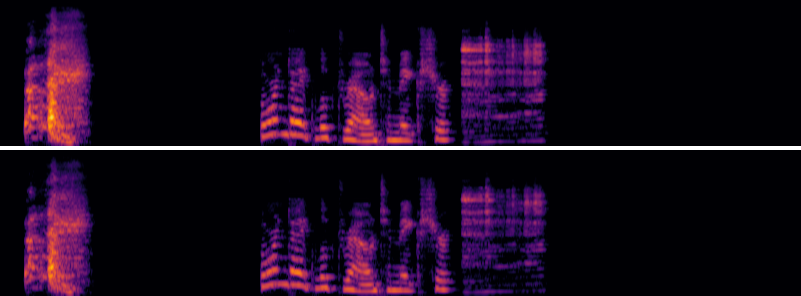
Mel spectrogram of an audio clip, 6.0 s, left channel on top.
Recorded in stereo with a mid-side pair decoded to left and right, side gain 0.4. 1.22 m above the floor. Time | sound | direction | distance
0.2 | a sneeze | 50° left | 0.8 m
1.9 | a woman speaking | 30° left | 1.1 m
3.5 | a squeak | 50° left | 1.1 m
